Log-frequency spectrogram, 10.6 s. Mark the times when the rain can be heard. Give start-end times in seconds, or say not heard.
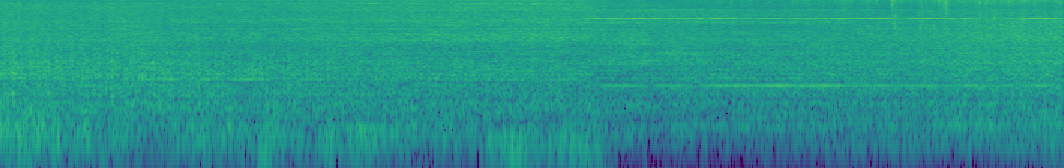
0.0-10.6.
